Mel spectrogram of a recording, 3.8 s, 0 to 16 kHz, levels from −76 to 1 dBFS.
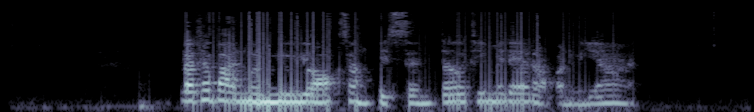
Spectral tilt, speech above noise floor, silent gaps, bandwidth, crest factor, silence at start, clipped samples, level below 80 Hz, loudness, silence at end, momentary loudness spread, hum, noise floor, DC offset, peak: -6.5 dB/octave; 42 dB; none; 11.5 kHz; 16 dB; 0.7 s; under 0.1%; -44 dBFS; -23 LUFS; 0.6 s; 12 LU; none; -64 dBFS; under 0.1%; -8 dBFS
